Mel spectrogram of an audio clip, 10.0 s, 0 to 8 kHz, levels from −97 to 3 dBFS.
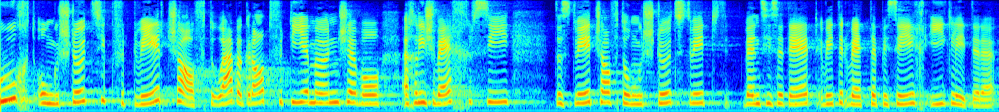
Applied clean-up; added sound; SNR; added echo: none; none; none; none.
